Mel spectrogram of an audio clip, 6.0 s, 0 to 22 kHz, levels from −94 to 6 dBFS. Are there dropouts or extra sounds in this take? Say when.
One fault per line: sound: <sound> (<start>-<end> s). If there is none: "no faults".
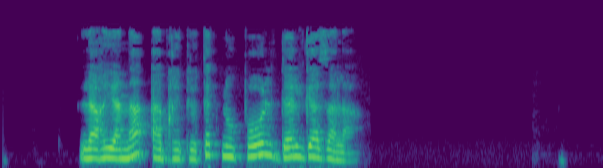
no faults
